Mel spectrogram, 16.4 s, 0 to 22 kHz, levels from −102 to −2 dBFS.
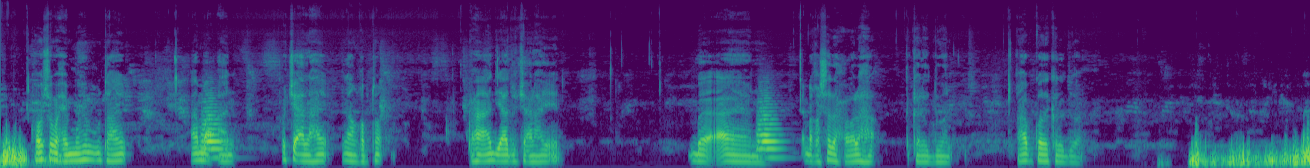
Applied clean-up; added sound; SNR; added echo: none; Brass instrument; -1 dB; none.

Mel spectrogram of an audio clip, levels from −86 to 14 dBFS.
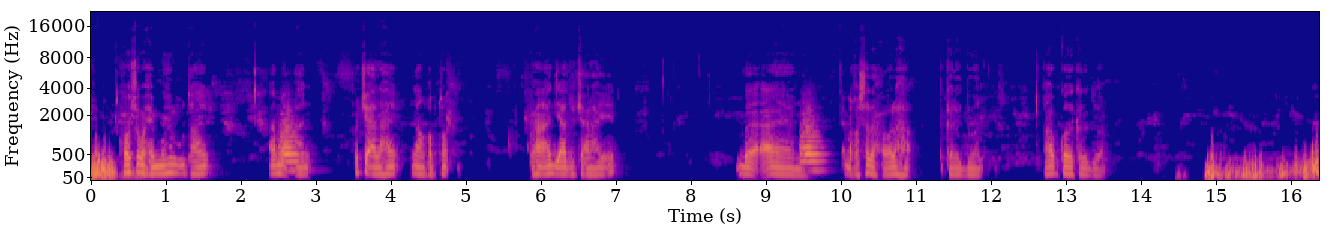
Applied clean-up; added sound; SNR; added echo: classical method log-MMSE.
